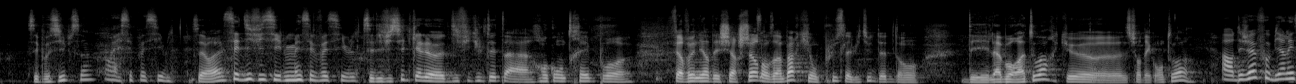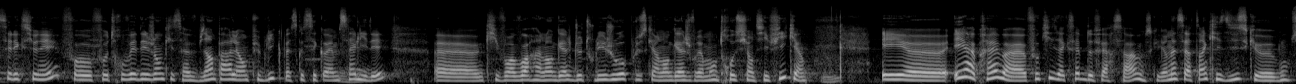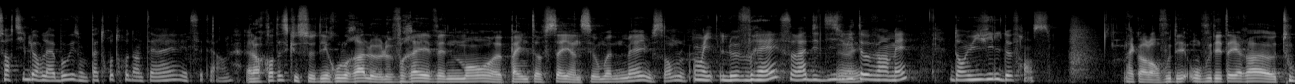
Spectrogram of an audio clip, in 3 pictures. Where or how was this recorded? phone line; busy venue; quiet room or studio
busy venue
